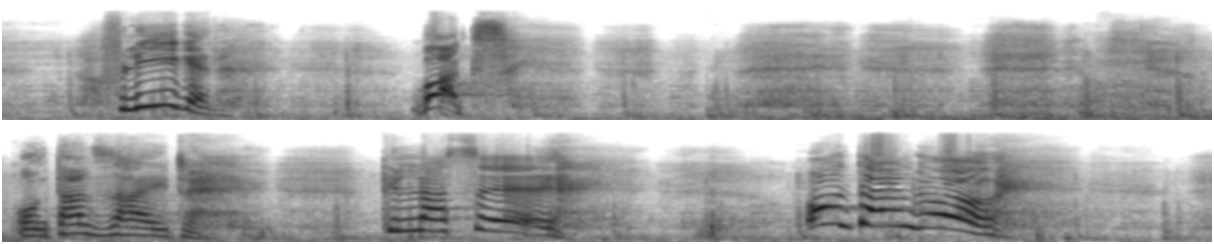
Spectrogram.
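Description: A woman calls out energetic cues in a loud, sing-song voice in an echoing hall.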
